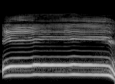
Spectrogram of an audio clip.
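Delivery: shocked, very high, slow drawn-out shout.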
